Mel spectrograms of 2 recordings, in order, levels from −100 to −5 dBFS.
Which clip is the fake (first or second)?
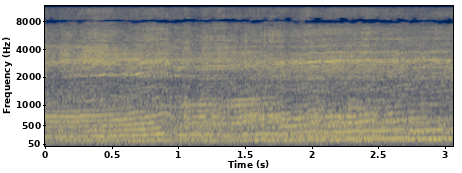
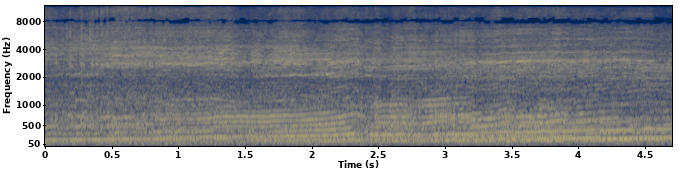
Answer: first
